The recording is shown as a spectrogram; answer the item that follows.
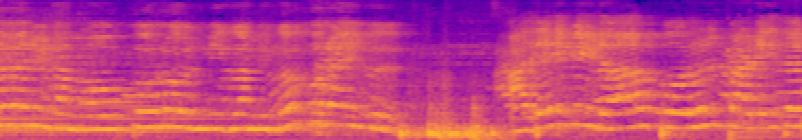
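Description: A girl singing a smooth, held melody into a handheld microphone, with a brief low rumble about halfway through.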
